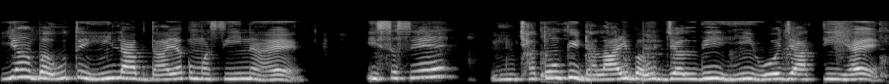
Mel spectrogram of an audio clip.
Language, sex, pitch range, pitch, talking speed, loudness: Hindi, male, 240-285 Hz, 255 Hz, 110 wpm, -15 LUFS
